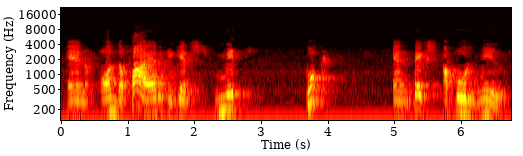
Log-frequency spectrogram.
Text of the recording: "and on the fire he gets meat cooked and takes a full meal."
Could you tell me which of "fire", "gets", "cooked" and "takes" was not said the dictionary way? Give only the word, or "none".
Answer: cooked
